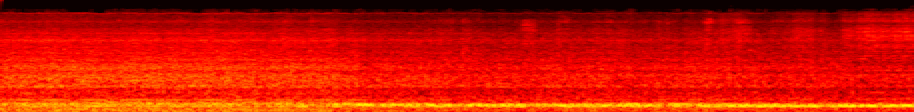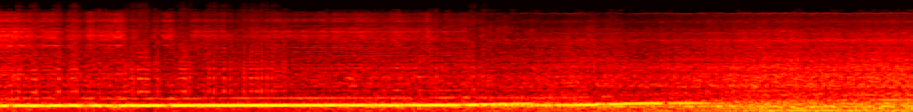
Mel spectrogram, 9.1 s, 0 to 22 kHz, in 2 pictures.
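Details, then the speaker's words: Air France A220-300 takeoff from Milan Linate, recorded in cabin: steady warbling whale-song tone over the takeoff roar, drifting higher as the jet climbs quickly and quietly; normal A220 sound, nothing wrong. "okay so let's get the sound turned down for the takeoff and see if you can hear what can only be described as a whale song as we depart let me know if you hear it in the comments"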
